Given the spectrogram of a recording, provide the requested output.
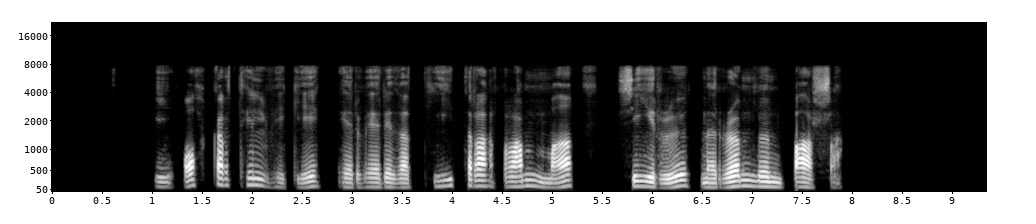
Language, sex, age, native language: Icelandic, male, 30-39, Icelandic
